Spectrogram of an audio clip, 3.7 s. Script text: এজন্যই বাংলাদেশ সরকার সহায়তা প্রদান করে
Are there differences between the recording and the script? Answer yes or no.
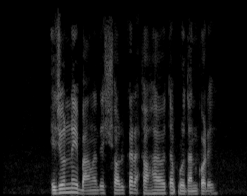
no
